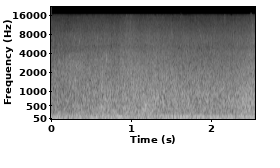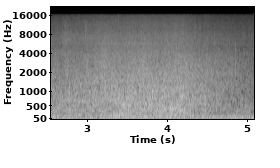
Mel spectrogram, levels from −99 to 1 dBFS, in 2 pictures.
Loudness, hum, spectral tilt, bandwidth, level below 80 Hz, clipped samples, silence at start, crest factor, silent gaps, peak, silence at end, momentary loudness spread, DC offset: -26 LUFS; none; -4 dB/octave; 16.5 kHz; -38 dBFS; under 0.1%; 0 s; 18 dB; none; -10 dBFS; 0 s; 8 LU; under 0.1%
